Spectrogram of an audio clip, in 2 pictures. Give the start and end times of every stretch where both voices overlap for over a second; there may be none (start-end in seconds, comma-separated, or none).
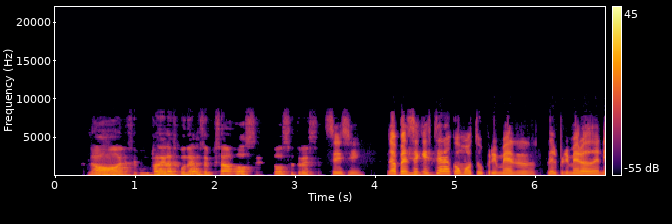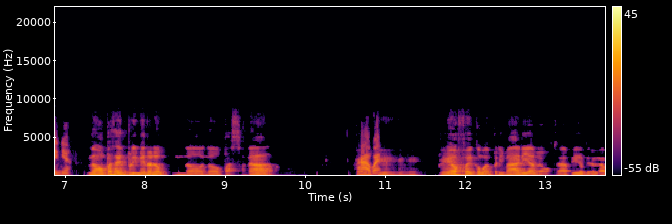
none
